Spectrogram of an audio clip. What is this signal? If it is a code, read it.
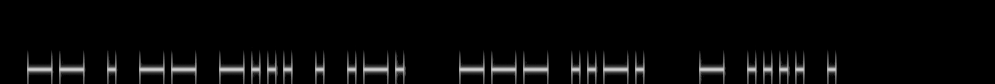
Morse code, heard as a keyed tone, about 15 wpm, 700 Hz. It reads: MEMBER OF THE
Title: Sets of 5 Words 15wpm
